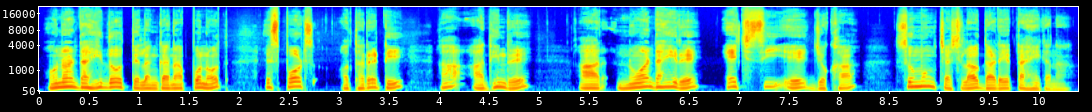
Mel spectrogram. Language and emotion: Santali, neutral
